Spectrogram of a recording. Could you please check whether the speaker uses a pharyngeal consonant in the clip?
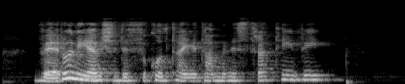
no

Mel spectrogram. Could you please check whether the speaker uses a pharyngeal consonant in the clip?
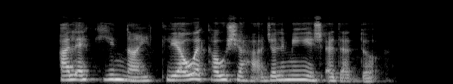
yes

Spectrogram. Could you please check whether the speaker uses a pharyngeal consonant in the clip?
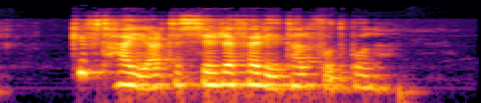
yes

